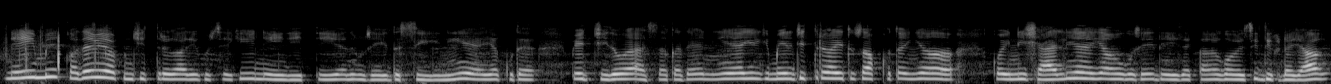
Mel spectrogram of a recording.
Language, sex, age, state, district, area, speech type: Dogri, female, 30-45, Jammu and Kashmir, Udhampur, urban, spontaneous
